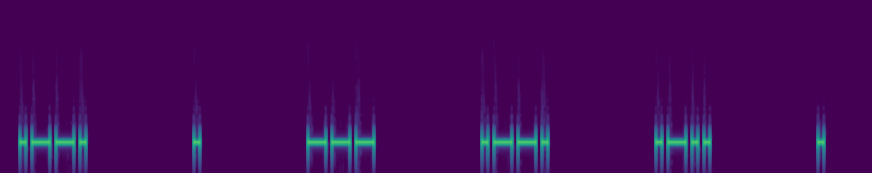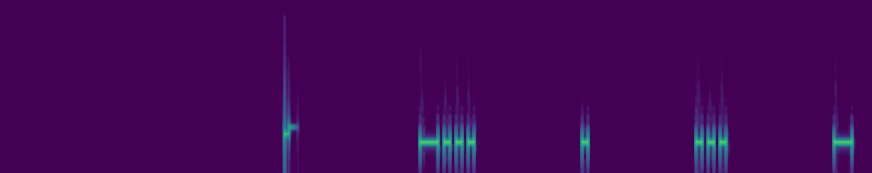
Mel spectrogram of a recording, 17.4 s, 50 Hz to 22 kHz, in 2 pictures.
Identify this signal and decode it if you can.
Morse code, heard as a keyed tone, about 20 wpm, spaced as for 7 wpm, 690 Hz. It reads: PEOPLE BEST
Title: 6x Character Spacing - Top 500 Words - 20wpm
